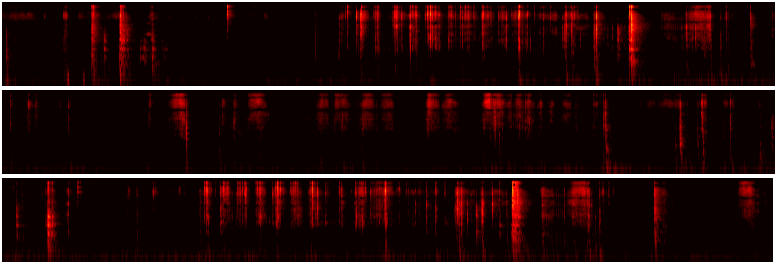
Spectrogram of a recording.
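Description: Foil Yu-Gi-Oh booster packs being crinkled and torn open and the cards handled. The crackling and tearing come in two long stretches, each about five seconds, with separate sharp clicks and rustles between them.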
